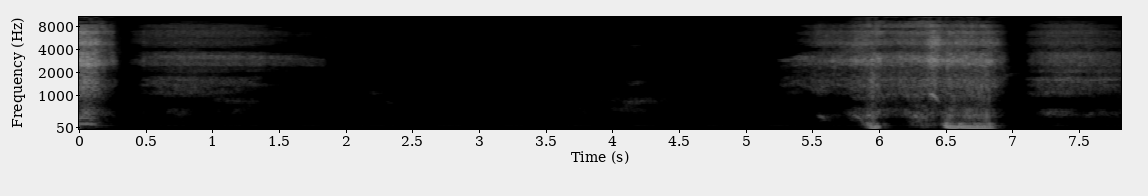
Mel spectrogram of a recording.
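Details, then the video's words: Sleeping pit bull named Meatball: soft airy snore breaths with long silent gaps, then a loud rattling snore with deep throaty pulses, followed by another quieter breath. "One hour of a snoring dog"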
